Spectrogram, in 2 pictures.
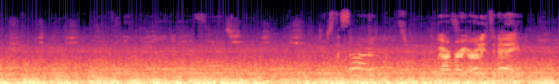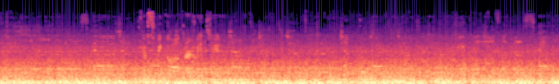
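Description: Steady low road and engine rumble inside the cabin of a moving car, with a few brief high-pitched voice sounds about five to eight seconds in.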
